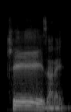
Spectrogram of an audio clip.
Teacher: The first syllable is long. The first vowel is long, and only one S.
